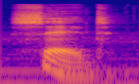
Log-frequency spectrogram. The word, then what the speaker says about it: said: is exactly the same as paid but it's pronounced differently because we say said say said now the next group get the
